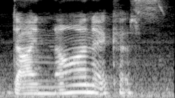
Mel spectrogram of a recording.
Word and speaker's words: Deinonychus: Deinonychus. Say it with me, Deinonychus. You emphasize or make the middle part the most pronounced sound, Deinonychus.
